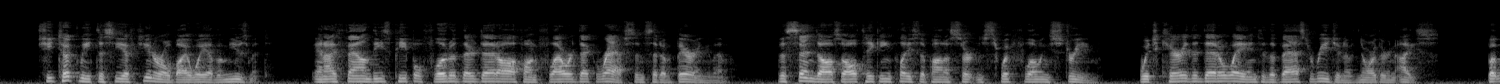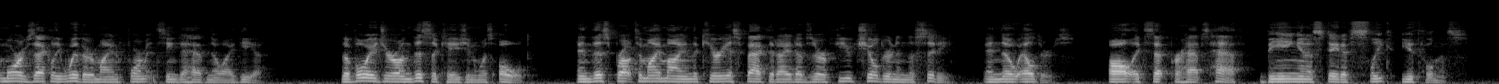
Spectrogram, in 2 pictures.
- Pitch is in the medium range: No, low, 120 Hz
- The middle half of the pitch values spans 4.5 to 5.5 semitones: No, average, 2.7 semitones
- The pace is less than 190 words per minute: No, fast, 205 wpm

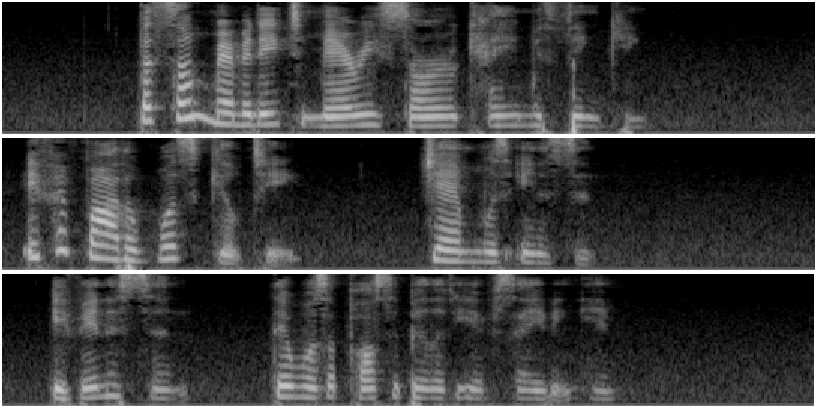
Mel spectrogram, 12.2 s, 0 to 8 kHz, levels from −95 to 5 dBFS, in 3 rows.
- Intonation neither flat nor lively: No, wide, 6.5 semitones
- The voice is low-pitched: No, high, 225 Hz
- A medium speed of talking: No, slow, 130 wpm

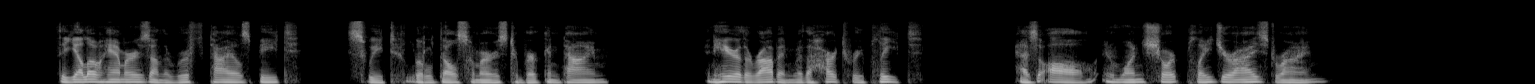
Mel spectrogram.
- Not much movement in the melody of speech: Yes, narrow, 2.2 semitones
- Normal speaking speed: No, slow, 110 wpm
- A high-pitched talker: No, low, 105 Hz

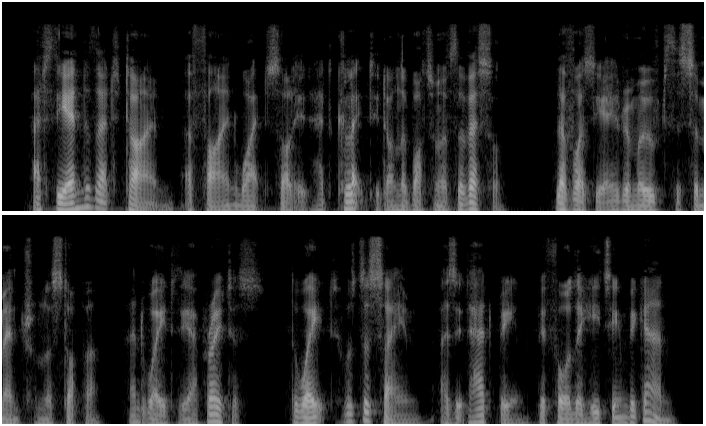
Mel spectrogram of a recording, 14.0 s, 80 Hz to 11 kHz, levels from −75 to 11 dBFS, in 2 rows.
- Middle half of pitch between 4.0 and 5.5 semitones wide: Yes, average, 4.4 semitones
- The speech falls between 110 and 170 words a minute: No, average, 180 wpm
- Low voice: Yes, very low, 85 Hz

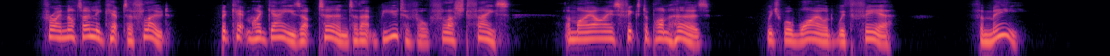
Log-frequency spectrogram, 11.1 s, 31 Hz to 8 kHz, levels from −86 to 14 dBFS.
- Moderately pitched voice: Yes, medium, 165 Hz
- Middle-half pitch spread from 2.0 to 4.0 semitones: No, average, 5.3 semitones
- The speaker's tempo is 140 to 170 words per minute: Yes, average, 155 wpm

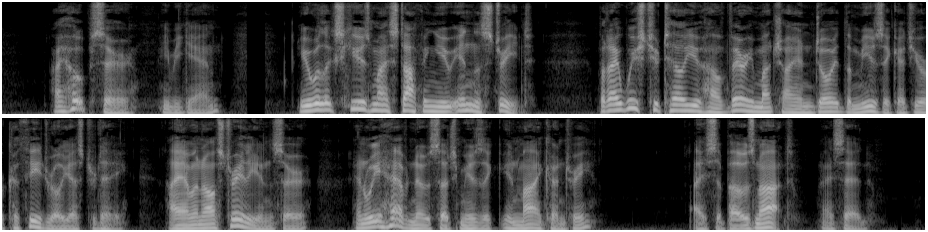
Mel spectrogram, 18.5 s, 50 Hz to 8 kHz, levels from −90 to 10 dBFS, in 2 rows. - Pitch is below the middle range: Yes, low, 105 Hz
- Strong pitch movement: Yes, wide, 8.3 semitones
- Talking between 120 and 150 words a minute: No, average, 170 wpm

